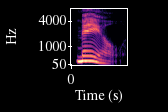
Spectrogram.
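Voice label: "male", English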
